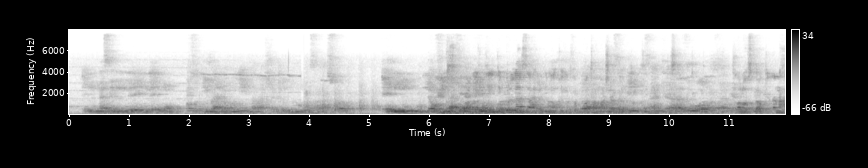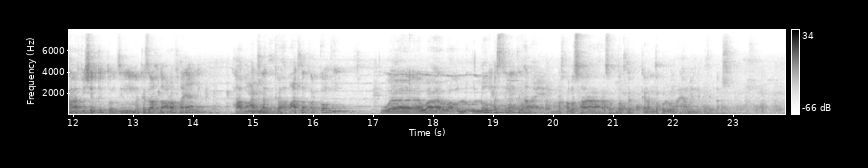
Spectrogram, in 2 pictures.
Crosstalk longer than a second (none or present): present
